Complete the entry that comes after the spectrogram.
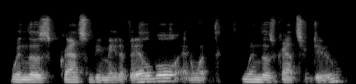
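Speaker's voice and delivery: ordinary delivery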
